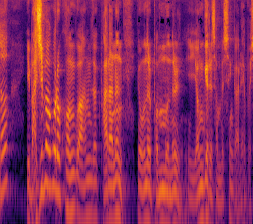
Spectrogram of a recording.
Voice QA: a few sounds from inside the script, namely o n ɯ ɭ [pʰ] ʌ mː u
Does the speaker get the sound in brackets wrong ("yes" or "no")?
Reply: yes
